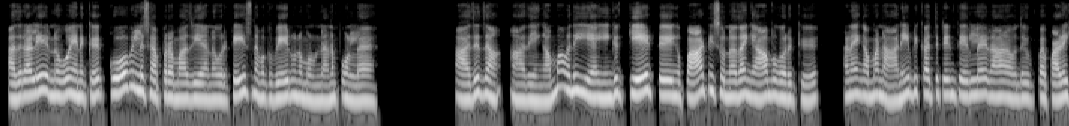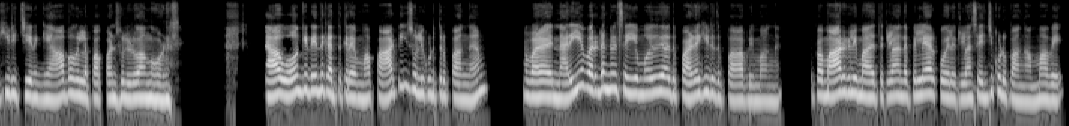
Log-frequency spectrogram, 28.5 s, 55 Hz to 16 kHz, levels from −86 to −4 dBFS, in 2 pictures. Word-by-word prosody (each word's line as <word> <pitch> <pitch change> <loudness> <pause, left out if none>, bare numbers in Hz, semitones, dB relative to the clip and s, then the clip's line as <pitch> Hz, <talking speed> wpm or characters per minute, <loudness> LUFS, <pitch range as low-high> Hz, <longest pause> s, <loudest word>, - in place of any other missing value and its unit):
அதனாலே 220 +6 +2
என்னவோ, 220 +1 0
எனக்கு 210 -1 -1 0.2
கோவில்ல 285 +3 +4
சாப்புட்ற 210 -1 0
மாதிரியான 190 -1 -1
1 180 - -3
டேஸ்ட் 240 +2 +1
நமக்கு 200 -3 -3
வேணுனு 215 +1 +1
நம்ம 185 -2 -1 0.2
நெனைப்போம்ல. 185 -1 -2 1.4
அதுதான். 205 +2 0 0.3
அது 180 0 -2
எங்க 175 0 -3
அம்மா 245 - -1
வந்து 275 0 +2 0.2
எ - - +2 0.2
எங்கோ 215 +5 0 0.2
கேட்டு 235 0 +5
எங்க 210 -1 -2
பாட்டி 245 +8 +4
சொன்ன 210 -2 0
தான் 225 0 +3
ஞாபகம் 205 +1 +1
இருக்கு. 180 -1 -5 0.5
ஆனா 215 +2 -2
எங்க 220 -2 -3
அம்மா 225 +3 -1
"நானே 175 +4 -1
எப்பிடி 245 0 -4
காத்துட்டேன்னு 225 0 -2
தெரில. 220 +2 -1 0.2
நான் 205 -1 0
வந்து 190 +1 -4
ப - - -5
இப்ப 195 +3 -4
பழகிடுச்சு. 215 +3 -1
எனக்கு 190 -2 -4
ஞாபகம் 210 +6 0
இல்ல 200 -2 +1
பாப்பான்னு" 195 -1 -2
சொல்லிடுவாங்க 195 0 +1
ஒடனே 180 0 +1 1.3
"நான் 220 +2 +7
ஓங்கிட்டேருந்து 270 +2 +2
கத்துக்கிறேன்ம்மா, 200 -4 0
பாட்டியும் 290 - 0
சொல்லிக் 235 -4 -1
குடுத்திருப்பாங்க. 200 -4 -4 0.8
வ - - +4 0.4
நெறைய 220 +10 +3
வருடங்கள் 290 0 +1
செய்யும்போது 240 0 0
அது 230 -1 -4
பழகிடுது 220 +1 0
பா" 180 - -2
அப்டீன்பாங்க. 175 -1 -6 0.5
இப்போ 220 +2 0
மார்கழி 245 +3 +5
மாதத்துக்கெல்லாம் 205 +1 -1
அந்த 210 - -1
பிள்ளையார் 225 +1 +1
கோவிலுக்கெல்லாம் 195 -1 -3
செஞ்சு 200 +3 -2
குடுப்பாங்க 190 -8 -3
அம்மாவே. 180 0 -2
210 Hz, 140 wpm, -23 LUFS, 190-235 Hz, 1.4 s, நான்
